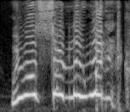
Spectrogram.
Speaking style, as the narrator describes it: cried Mrs

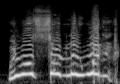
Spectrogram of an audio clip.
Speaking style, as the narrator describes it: cried Mrs

